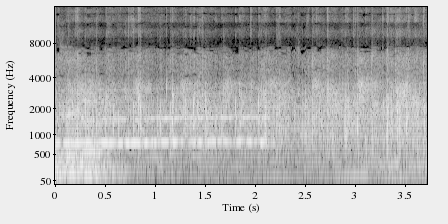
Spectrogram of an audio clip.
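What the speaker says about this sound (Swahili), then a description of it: "Pigia tena Bwana makofi mazuri." A church congregation claps for the Lord in a worship service, a dense burst of applause from many hands that holds steady and then eases slightly, with voices mixed in.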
